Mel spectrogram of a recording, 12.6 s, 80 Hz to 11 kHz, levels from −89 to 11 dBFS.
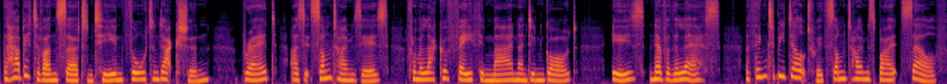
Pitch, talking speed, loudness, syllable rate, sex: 210 Hz, 160 wpm, -19 LUFS, 4.5 syllables/s, female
